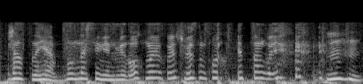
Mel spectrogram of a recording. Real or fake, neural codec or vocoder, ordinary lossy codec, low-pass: fake; vocoder, 22.05 kHz, 80 mel bands, WaveNeXt; none; 7.2 kHz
